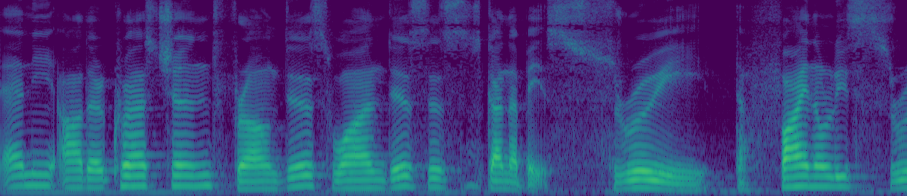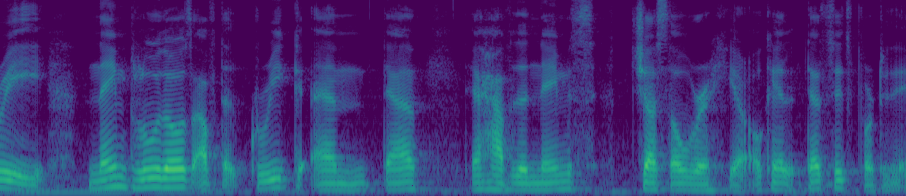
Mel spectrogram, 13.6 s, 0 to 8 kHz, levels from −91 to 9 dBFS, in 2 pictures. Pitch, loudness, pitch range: 125 Hz, -29 LUFS, 105-145 Hz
